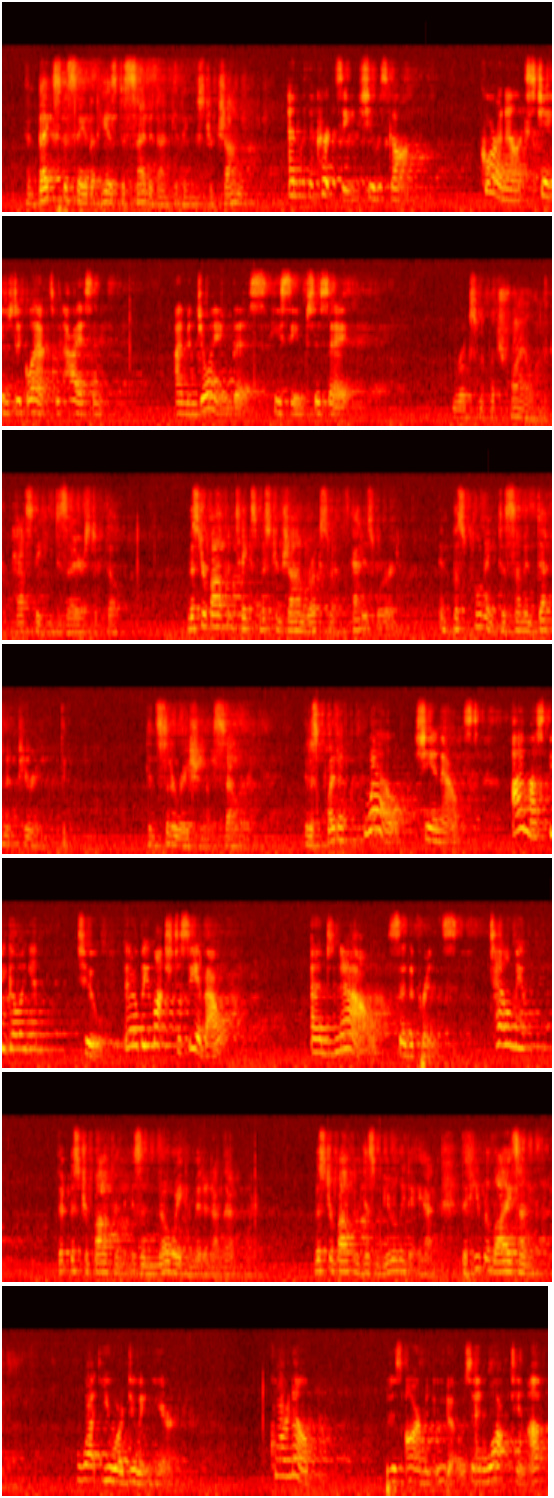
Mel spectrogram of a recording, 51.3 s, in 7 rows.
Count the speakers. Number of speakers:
2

